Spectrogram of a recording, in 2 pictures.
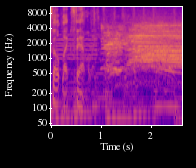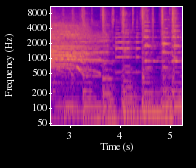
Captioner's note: group shouting in Spanish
